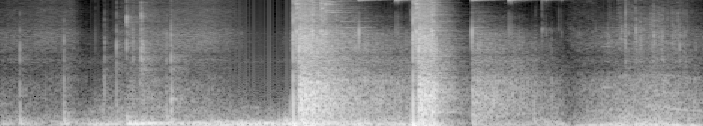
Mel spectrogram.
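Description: Gunshots and sharp impacts in the Life is Strange Remastered video game: two loud, abrupt bangs stand out above a low rumble of background sound, with a fainter thump afterward.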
